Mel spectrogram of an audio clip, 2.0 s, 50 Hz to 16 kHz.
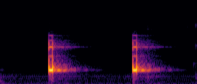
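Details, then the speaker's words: Two short, clear QRS beeps about 0.85 s apart, roughly 70 per minute, from a ZOLL M2 monitor in monitoring mode, adult mode, while the QRS volume is adjusted in the ECG settings menu. "you can also change our qrase volume by clicking onto once we confirm"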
